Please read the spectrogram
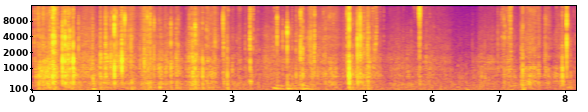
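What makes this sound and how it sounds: Long natural nails scratch and claw at the front of a black faux leather jacket where the synthetic leather has a damaged patch. The result is a run of bright, dry crinkling and tearing scrapes in uneven bursts, with a quieter lull before a few final sharp scratches.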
